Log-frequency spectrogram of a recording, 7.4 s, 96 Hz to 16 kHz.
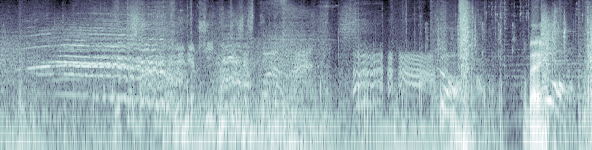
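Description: Horses whinny and neigh in the video game The Witcher 3, with several drawn-out calls over clip-clop hooves and scuffling game sounds, fairly loud and close, the last neigh the strongest.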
